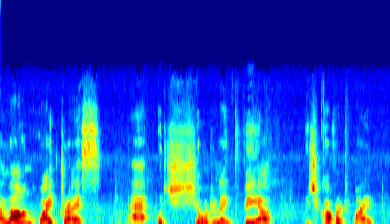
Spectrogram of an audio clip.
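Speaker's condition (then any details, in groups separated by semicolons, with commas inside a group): Multiple sclerosis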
